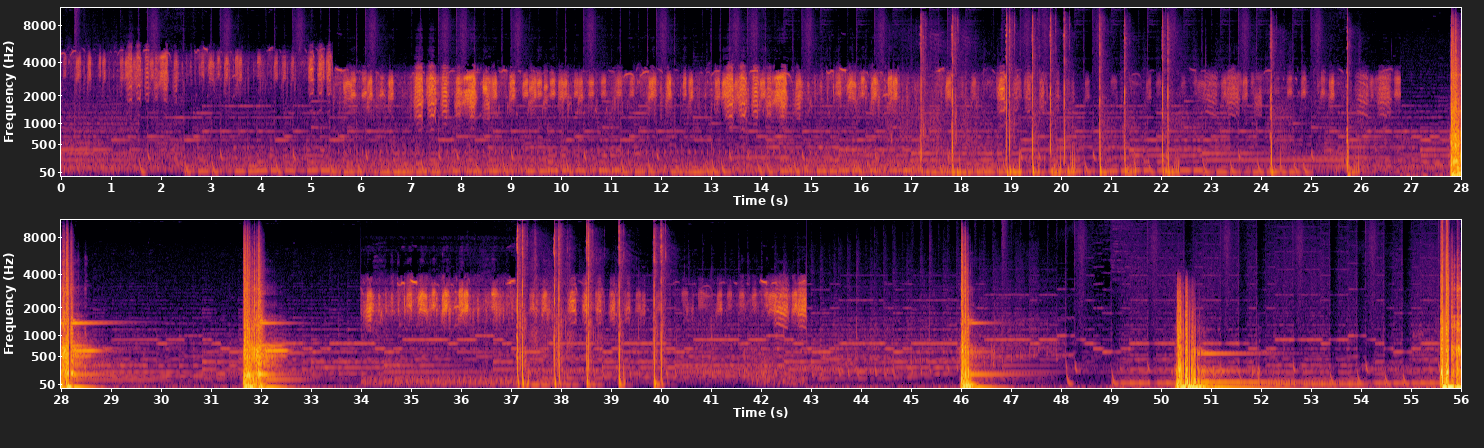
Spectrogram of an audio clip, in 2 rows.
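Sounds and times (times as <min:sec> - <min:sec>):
background music: 0:00.0 - 0:56.0
ducks quacking: 0:04.4 - 0:26.8, 0:34.0 - 0:43.0
loud shotgun shot: 0:17.2 - 0:22.6, 0:24.2 - 0:24.6, 0:27.8 - 0:28.7, 0:31.7 - 0:32.5, 0:37.1 - 0:40.2, 0:46.0 - 0:46.5, 0:50.3 - 0:50.8, 0:55.6 - 0:56.0.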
